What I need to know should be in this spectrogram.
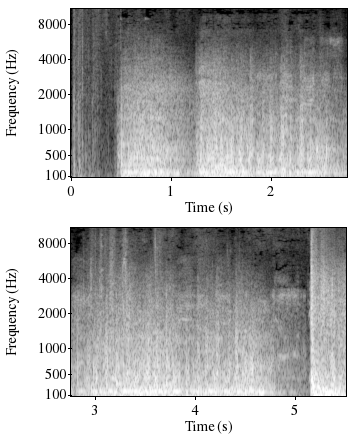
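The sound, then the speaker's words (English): Big bomb explosions in the video game Six Days in Fallujah: a loud, sustained rumbling roar of heavy blasts that holds for several seconds, then a sudden fresh burst right at the end. “Damn, big bombs.”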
